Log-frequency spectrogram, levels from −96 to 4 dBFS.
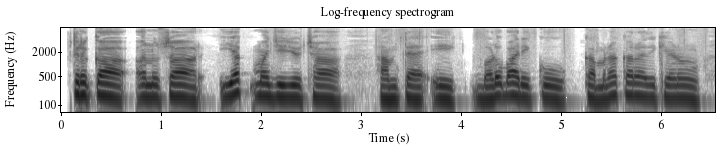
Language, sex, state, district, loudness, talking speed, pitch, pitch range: Hindi, male, Uttarakhand, Uttarkashi, -16 LUFS, 145 wpm, 150 Hz, 140-165 Hz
